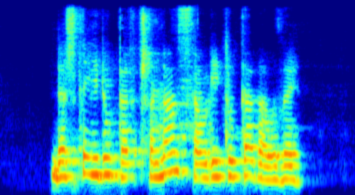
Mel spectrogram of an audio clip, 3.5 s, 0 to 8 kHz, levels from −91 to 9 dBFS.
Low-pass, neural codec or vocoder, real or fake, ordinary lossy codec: 7.2 kHz; codec, 44.1 kHz, 2.6 kbps, SNAC; fake; AAC, 48 kbps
